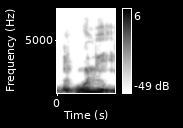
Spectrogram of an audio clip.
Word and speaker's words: Nguni: When you pronounce Ngoni and Nguni, they should differ there. Ngoni, we mean the people. Nguni speaking people. Nguni is the language now.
